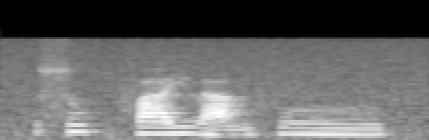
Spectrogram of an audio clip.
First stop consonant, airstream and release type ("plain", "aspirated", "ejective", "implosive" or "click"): plain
